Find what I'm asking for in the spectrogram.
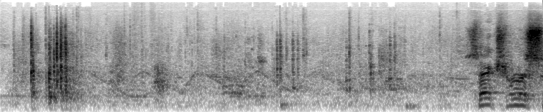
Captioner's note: distant sirens wail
